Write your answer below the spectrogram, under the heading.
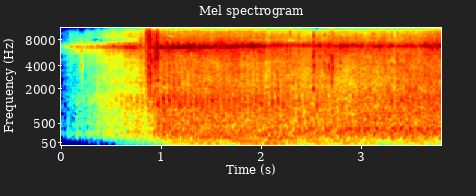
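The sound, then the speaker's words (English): Heavy helicopter gunship rotor and engine noise across a night sky, swelling up over the first second into a loud, steady roar that holds without a break. “A huge helicopter gunship appears out of the night sky up ahead.”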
